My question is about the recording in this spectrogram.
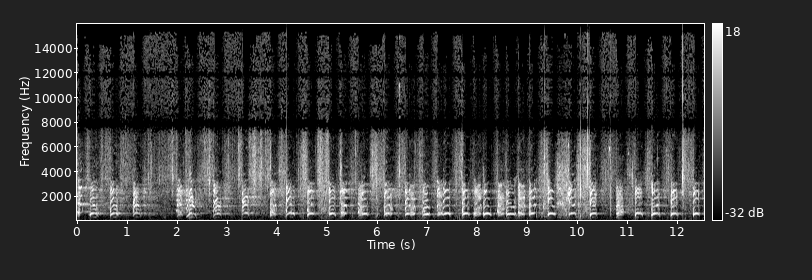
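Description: Beagles giving tongue while running a scent trail: a steady stream of quick, short barks, about two or three a second, each rising and falling in pitch.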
